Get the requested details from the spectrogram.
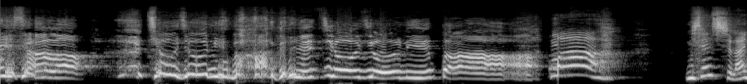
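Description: A middle-aged woman wails and pleads through sobs, close by.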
